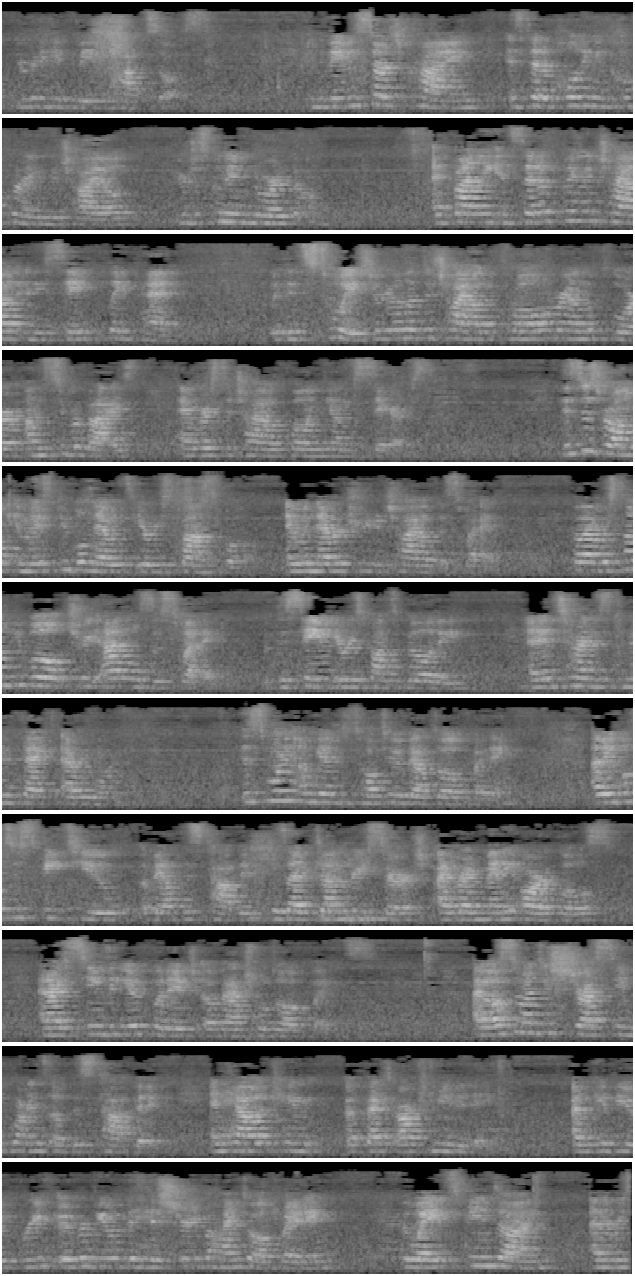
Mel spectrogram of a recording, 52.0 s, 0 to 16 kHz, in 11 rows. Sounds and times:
Female speech, woman speaking: 0:00.0 - 0:01.6, 0:02.3 - 0:07.3, 0:08.0 - 0:10.9, 0:11.5 - 0:17.5, 0:18.4 - 0:29.4, 0:30.2 - 0:40.7, 0:41.4 - 0:52.0
Narration, monologue: 0:00.0 - 0:52.0.

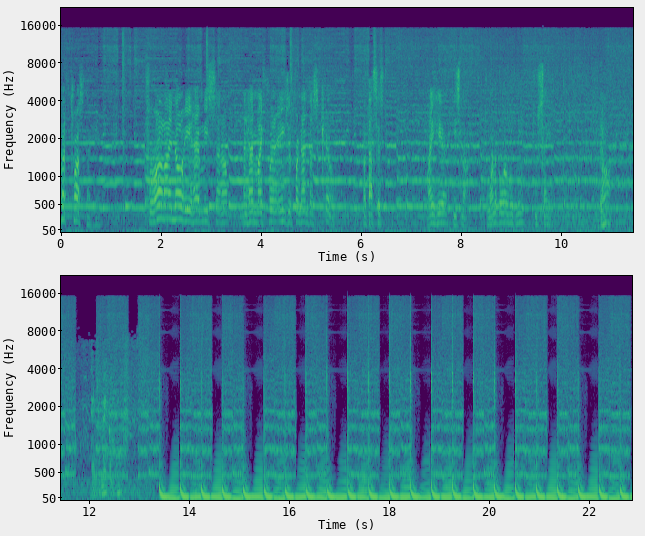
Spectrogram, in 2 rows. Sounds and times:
Music: 0:00.0 - 0:22.8.

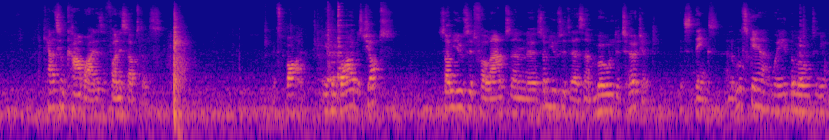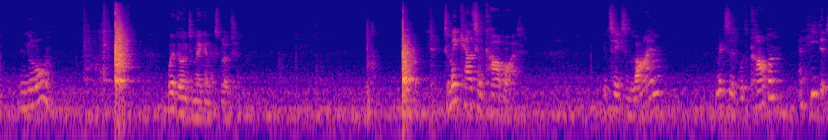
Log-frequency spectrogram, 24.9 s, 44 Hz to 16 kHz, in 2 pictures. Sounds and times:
Speech: 0:00.6 - 0:02.5, 0:04.1 - 0:06.0, 0:06.6 - 0:13.3, 0:15.0 - 0:16.1, 0:19.1 - 0:20.4, 0:21.5 - 0:22.5, 0:23.2 - 0:24.8.

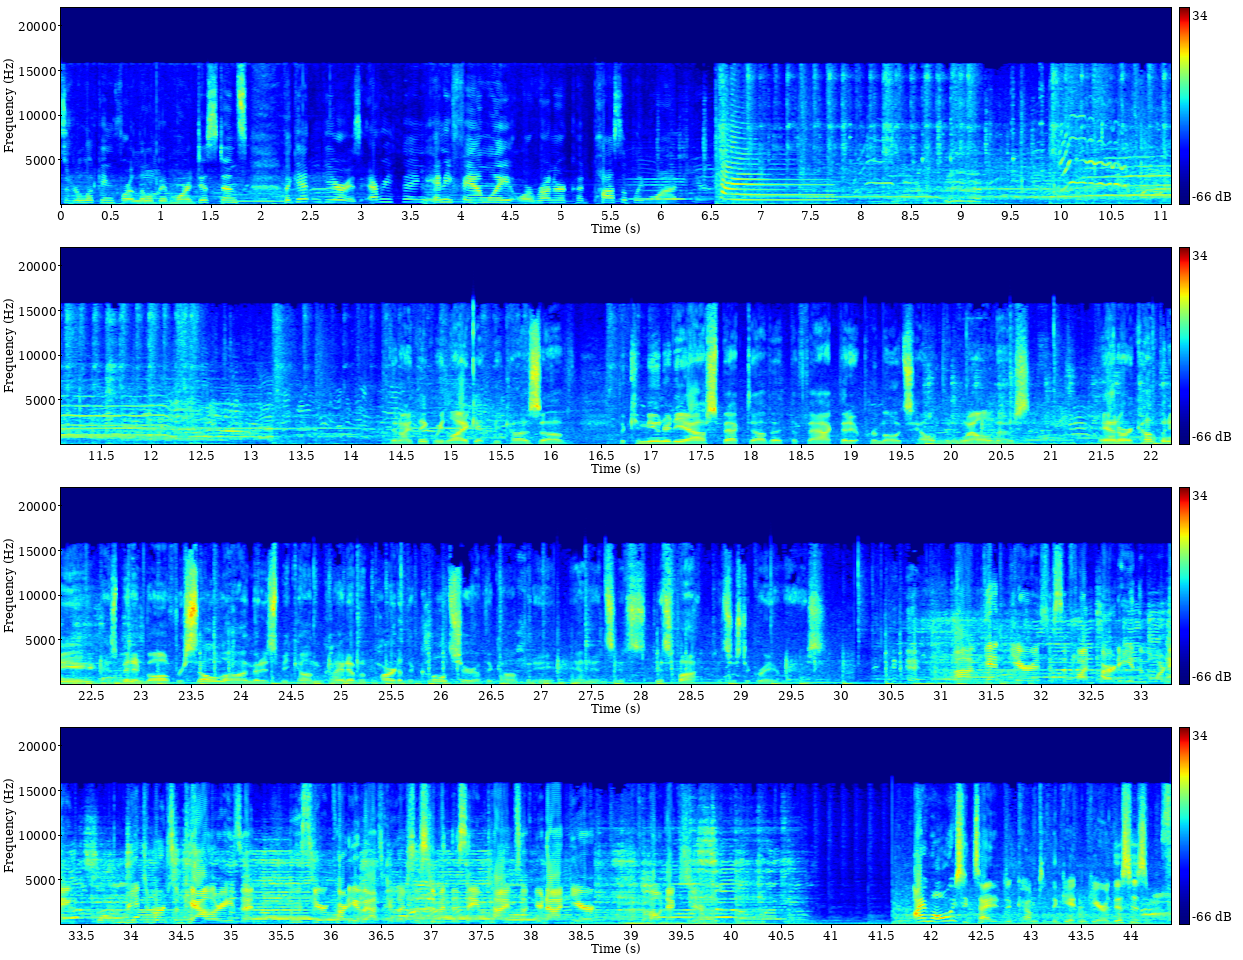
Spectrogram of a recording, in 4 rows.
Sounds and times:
Crowd: 0:05.6 - 0:18.4, 0:19.7 - 0:27.4, 0:29.6 - 0:40.9, 0:41.6 - 0:44.4
Cheering: 0:06.4 - 0:15.6, 0:43.7 - 0:44.4
Children shouting: 0:07.7 - 0:15.4, 0:44.1 - 0:44.4.

